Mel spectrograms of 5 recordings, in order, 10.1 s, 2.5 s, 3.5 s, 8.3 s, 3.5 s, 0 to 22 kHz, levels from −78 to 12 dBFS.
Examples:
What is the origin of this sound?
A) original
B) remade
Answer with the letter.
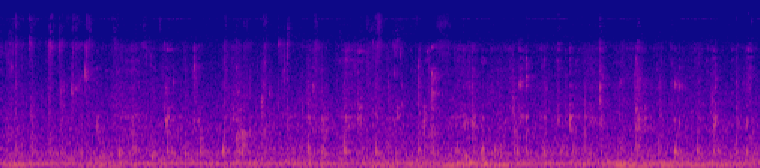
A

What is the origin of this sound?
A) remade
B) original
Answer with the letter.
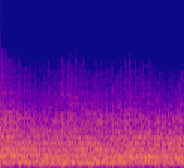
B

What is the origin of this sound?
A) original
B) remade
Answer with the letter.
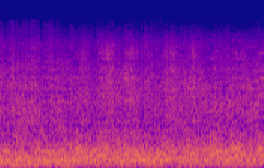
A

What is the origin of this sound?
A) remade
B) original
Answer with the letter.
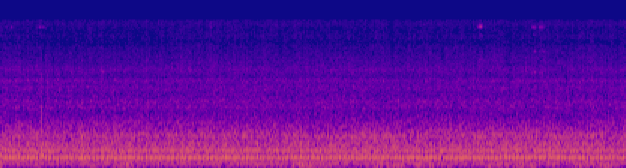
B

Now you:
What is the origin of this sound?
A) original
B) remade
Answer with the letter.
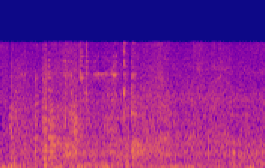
A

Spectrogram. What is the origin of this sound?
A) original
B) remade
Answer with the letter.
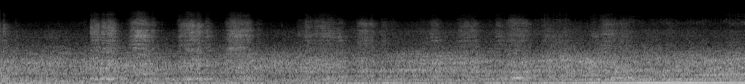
A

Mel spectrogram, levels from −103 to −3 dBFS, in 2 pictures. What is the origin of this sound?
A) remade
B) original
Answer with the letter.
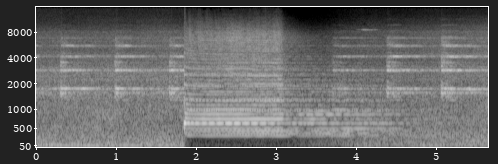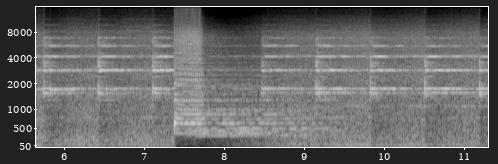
B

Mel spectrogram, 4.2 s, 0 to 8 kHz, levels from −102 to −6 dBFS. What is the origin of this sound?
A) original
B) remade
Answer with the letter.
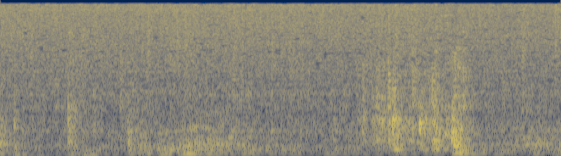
A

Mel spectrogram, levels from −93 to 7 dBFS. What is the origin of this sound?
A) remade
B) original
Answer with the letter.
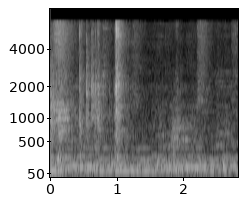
B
